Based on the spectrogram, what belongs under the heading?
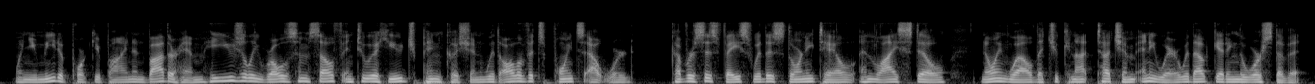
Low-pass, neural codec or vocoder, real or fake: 7.2 kHz; none; real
